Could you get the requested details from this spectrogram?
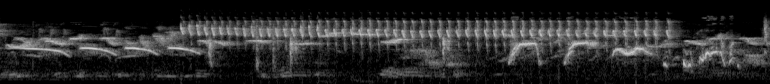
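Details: A white-rumped shama opens with four clear downslurred whistles, then pours out a long, fast, buzzy high trill broken by arched whistled notes.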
